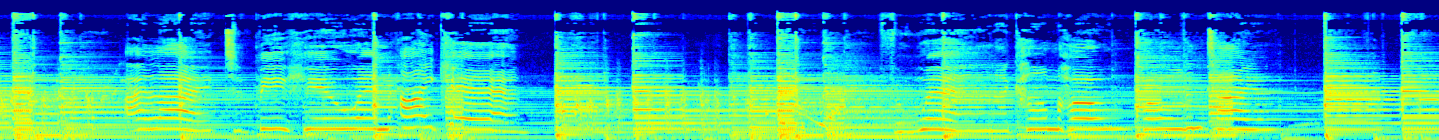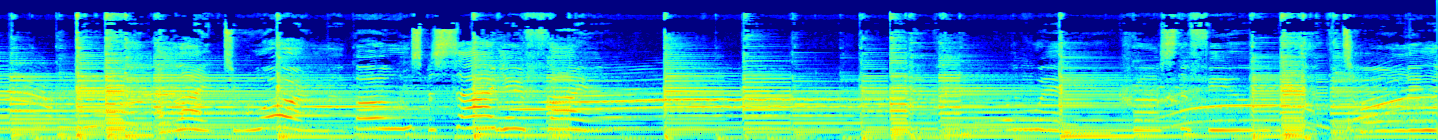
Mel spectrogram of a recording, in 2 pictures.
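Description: Live instrumental passage: an acoustic guitar strummed under a lap steel guitar playing sliding, gliding notes with a bar. Near the end the steel slides up into long held notes.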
